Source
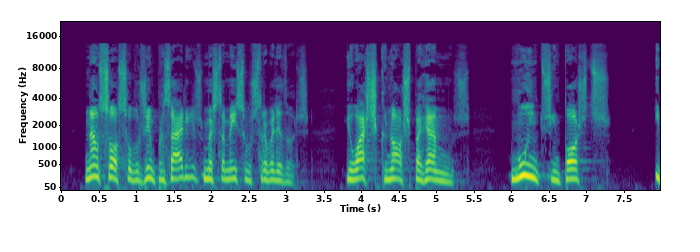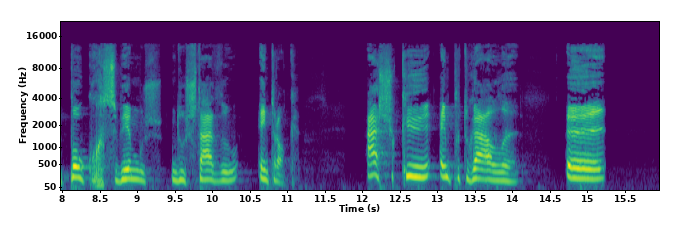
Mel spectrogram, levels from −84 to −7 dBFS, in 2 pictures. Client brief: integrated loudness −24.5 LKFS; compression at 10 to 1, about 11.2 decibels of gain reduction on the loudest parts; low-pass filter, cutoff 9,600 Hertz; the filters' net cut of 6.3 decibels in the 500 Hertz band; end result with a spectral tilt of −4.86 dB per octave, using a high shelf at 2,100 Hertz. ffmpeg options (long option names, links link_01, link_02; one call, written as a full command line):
ffmpeg -i in.wav -af "lowpass=9600,equalizer=frequency=500:width_type=o:gain=-7.5,highshelf=frequency=2100:gain=-8.5,acompressor=threshold=-23dB:ratio=10,volume=5dB" out.wav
